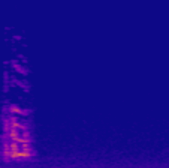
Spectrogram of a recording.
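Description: A hen's short call, a single pitched squawk lasting under half a second.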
